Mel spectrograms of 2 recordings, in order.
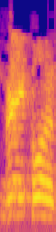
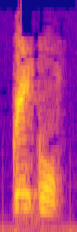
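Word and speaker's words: Grāpple: I was just going to say it's spelled like grapple, but they put a mark over the A so you know it's a long A. – Right, and they also say below that, they say grape-L, Grapele.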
